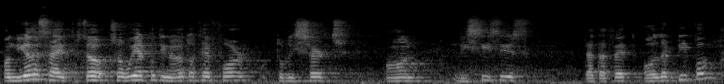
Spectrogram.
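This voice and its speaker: This interviewed researcher, a man in his forties from Spain, speaks English with a Spanish accent and frequently starts his phrases over as he thinks through his answers. His voice sits high, moving at a moderate pace with few pauses. There's a little hiss or hum, and the room echoes with light ambience.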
